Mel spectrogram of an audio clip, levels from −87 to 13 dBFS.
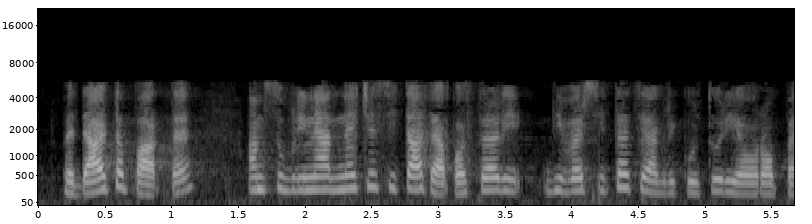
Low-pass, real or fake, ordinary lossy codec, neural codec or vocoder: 5.4 kHz; real; AAC, 32 kbps; none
